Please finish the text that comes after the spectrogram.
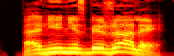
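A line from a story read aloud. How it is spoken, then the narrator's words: Giant's bark. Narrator (Russian): рявкнул гигант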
